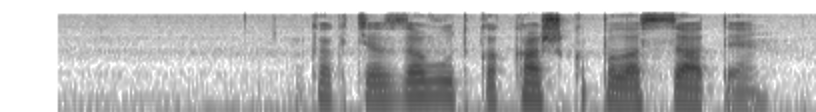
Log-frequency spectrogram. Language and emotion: Russian, angry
